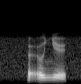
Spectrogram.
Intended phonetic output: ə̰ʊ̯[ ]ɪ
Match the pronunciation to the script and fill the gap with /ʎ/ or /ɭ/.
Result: ʎ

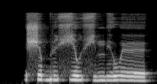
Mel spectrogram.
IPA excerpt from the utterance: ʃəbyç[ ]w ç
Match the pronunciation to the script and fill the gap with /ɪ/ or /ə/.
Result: ɪ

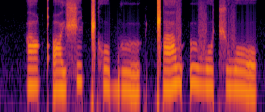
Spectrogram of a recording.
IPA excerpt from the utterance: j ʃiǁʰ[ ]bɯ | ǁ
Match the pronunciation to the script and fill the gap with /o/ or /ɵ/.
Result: o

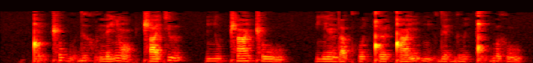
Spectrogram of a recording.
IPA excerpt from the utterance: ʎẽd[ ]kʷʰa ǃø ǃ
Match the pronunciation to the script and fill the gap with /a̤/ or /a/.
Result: a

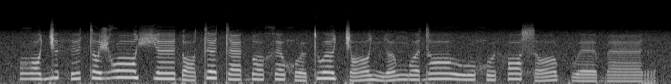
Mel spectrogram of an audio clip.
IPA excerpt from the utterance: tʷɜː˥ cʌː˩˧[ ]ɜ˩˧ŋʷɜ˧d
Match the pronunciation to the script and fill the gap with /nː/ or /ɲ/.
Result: ɲ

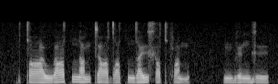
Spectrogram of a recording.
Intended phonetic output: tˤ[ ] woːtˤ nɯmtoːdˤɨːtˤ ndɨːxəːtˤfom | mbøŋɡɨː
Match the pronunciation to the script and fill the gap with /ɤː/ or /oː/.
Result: oː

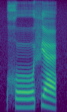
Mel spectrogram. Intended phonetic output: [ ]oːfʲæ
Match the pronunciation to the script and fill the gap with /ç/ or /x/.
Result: x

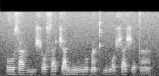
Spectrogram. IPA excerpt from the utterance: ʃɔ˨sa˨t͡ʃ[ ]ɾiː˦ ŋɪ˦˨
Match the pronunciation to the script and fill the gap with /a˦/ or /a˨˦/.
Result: a˦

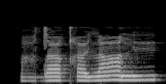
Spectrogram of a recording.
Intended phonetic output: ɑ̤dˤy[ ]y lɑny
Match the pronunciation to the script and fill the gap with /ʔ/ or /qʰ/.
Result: qʰ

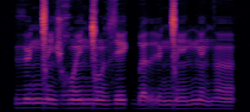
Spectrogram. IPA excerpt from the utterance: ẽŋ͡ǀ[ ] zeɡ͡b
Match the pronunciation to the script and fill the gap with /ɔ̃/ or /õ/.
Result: õ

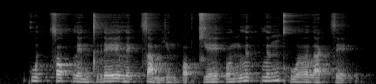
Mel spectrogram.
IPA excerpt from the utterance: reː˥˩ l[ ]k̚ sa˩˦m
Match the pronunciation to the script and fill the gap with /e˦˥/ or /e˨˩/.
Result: e˦˥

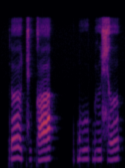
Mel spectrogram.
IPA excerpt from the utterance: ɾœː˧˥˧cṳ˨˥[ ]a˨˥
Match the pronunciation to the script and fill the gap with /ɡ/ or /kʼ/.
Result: ɡ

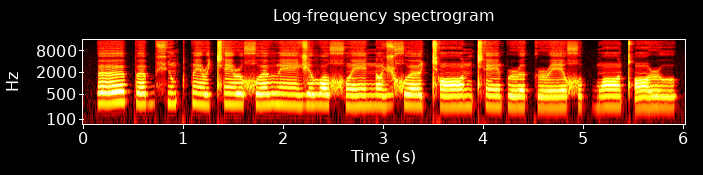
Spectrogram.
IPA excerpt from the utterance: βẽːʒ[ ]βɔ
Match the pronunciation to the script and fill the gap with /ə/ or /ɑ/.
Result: ə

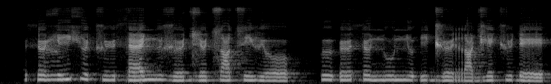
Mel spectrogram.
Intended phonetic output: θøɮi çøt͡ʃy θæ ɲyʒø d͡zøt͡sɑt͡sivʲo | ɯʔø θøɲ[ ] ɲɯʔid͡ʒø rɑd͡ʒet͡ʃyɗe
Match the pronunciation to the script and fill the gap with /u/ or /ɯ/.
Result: u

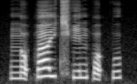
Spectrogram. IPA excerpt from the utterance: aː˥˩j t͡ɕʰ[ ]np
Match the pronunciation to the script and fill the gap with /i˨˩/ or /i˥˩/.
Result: i˥˩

